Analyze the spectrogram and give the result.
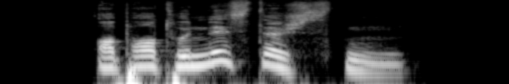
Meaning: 1. superlative degree of opportunistisch 2. inflection of opportunistisch: strong genitive masculine/neuter singular superlative degree
- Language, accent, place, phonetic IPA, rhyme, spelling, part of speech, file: German, Germany, Berlin, [ˌɔpɔʁtuˈnɪstɪʃstn̩], -ɪstɪʃstn̩, opportunistischsten, adjective, De-opportunistischsten.ogg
